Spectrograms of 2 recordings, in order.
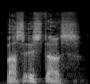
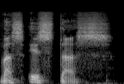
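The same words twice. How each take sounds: First: Said in the usual way. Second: "Was ist das?" slow, each word weighed, stress on "ist"; slow stern repeat. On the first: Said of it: "Ich scherze nicht. Was ist das?". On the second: Acted. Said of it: "Ich scherze nicht".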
